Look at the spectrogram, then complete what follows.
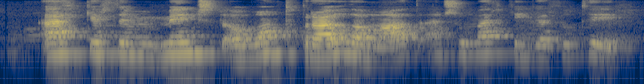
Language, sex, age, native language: Icelandic, female, 40-49, Icelandic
